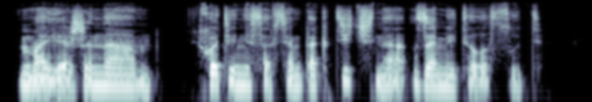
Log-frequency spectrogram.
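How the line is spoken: Plain. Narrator (Russian): сказал Кости

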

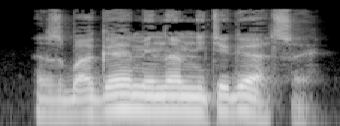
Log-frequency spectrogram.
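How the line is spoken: Gloomy mutter. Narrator (Russian): мрачно буркнул Архимаг

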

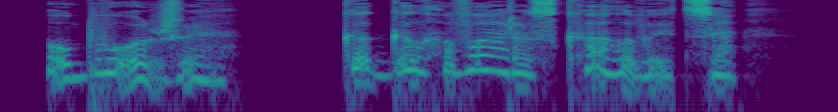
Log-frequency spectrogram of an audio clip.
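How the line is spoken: Hoarse hissing young woman. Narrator (Russian): Прошипела хриплым голосом девушка

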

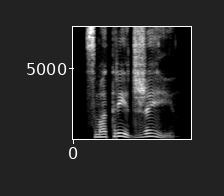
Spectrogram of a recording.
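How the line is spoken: Whisper. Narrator (Russian): шептал он

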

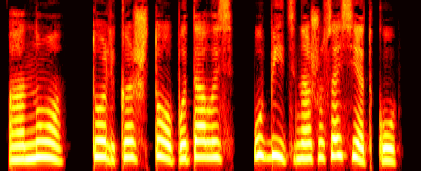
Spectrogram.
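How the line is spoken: Trembling voice. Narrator (Russian): дрожащим голосом сообщила Октавия

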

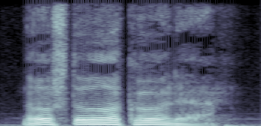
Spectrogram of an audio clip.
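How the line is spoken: Tired question. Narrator (Russian): спросил устало

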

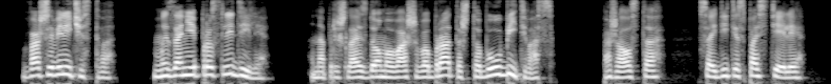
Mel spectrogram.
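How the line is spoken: Plain. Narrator (Russian): говорит бомба

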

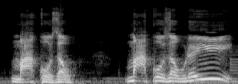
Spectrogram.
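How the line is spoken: Old man shouting. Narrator (Vietnamese): Lão lập tức hét lên

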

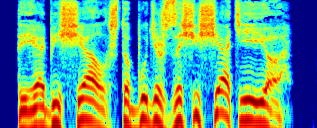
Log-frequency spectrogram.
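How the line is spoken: Growl. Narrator (Russian): прорычал Цезарь

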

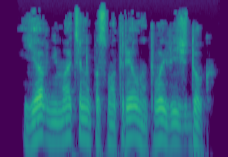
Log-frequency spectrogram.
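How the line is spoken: Plain reply. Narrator (Russian): ответил ясновидящий

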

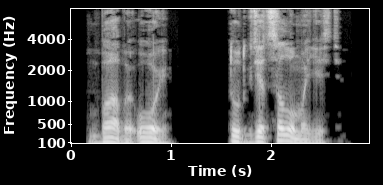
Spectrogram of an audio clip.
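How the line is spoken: Angry, distant. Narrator (Russian): Из угла сердито ответили

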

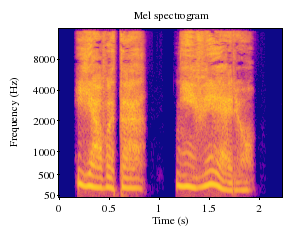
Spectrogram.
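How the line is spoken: Hissing. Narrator (Russian): прошипела она

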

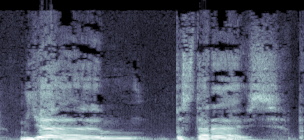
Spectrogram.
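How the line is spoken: Unsure mumbling. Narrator (Russian): неуверенно промямлил Шаста

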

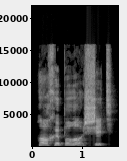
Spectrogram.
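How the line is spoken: Snort. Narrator (Russian): фыркнул Санька

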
